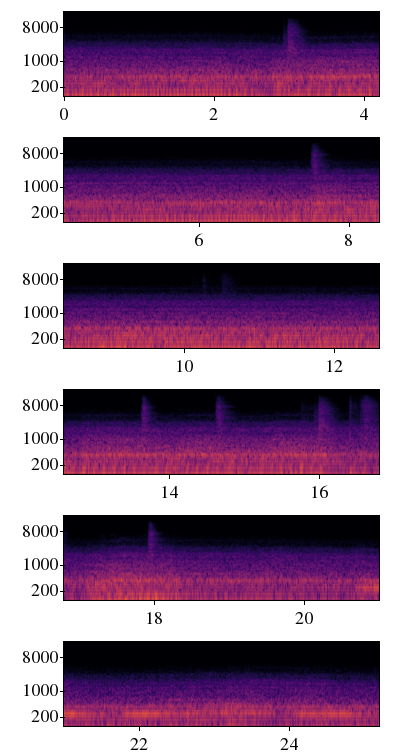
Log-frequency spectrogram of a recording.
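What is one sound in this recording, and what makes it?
A heavy diesel truck engine drones while cruising, heard from inside the cab.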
